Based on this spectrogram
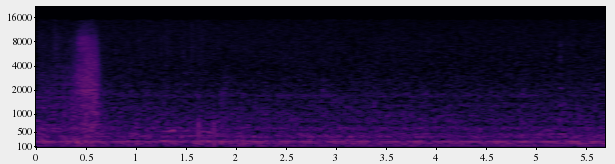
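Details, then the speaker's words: Gainward GTX 560 Ti graphics card fan in a Core i5 PC running Dirt 3, spun up under load; soft even airy whoosh with faint low hum, no rattles or ticking; normal, not tiring fan noise. "единственное практически игрушка которая разгоняет вентилятор видеокарты до уровня когда я его слышу но этот шум не утомительный"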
